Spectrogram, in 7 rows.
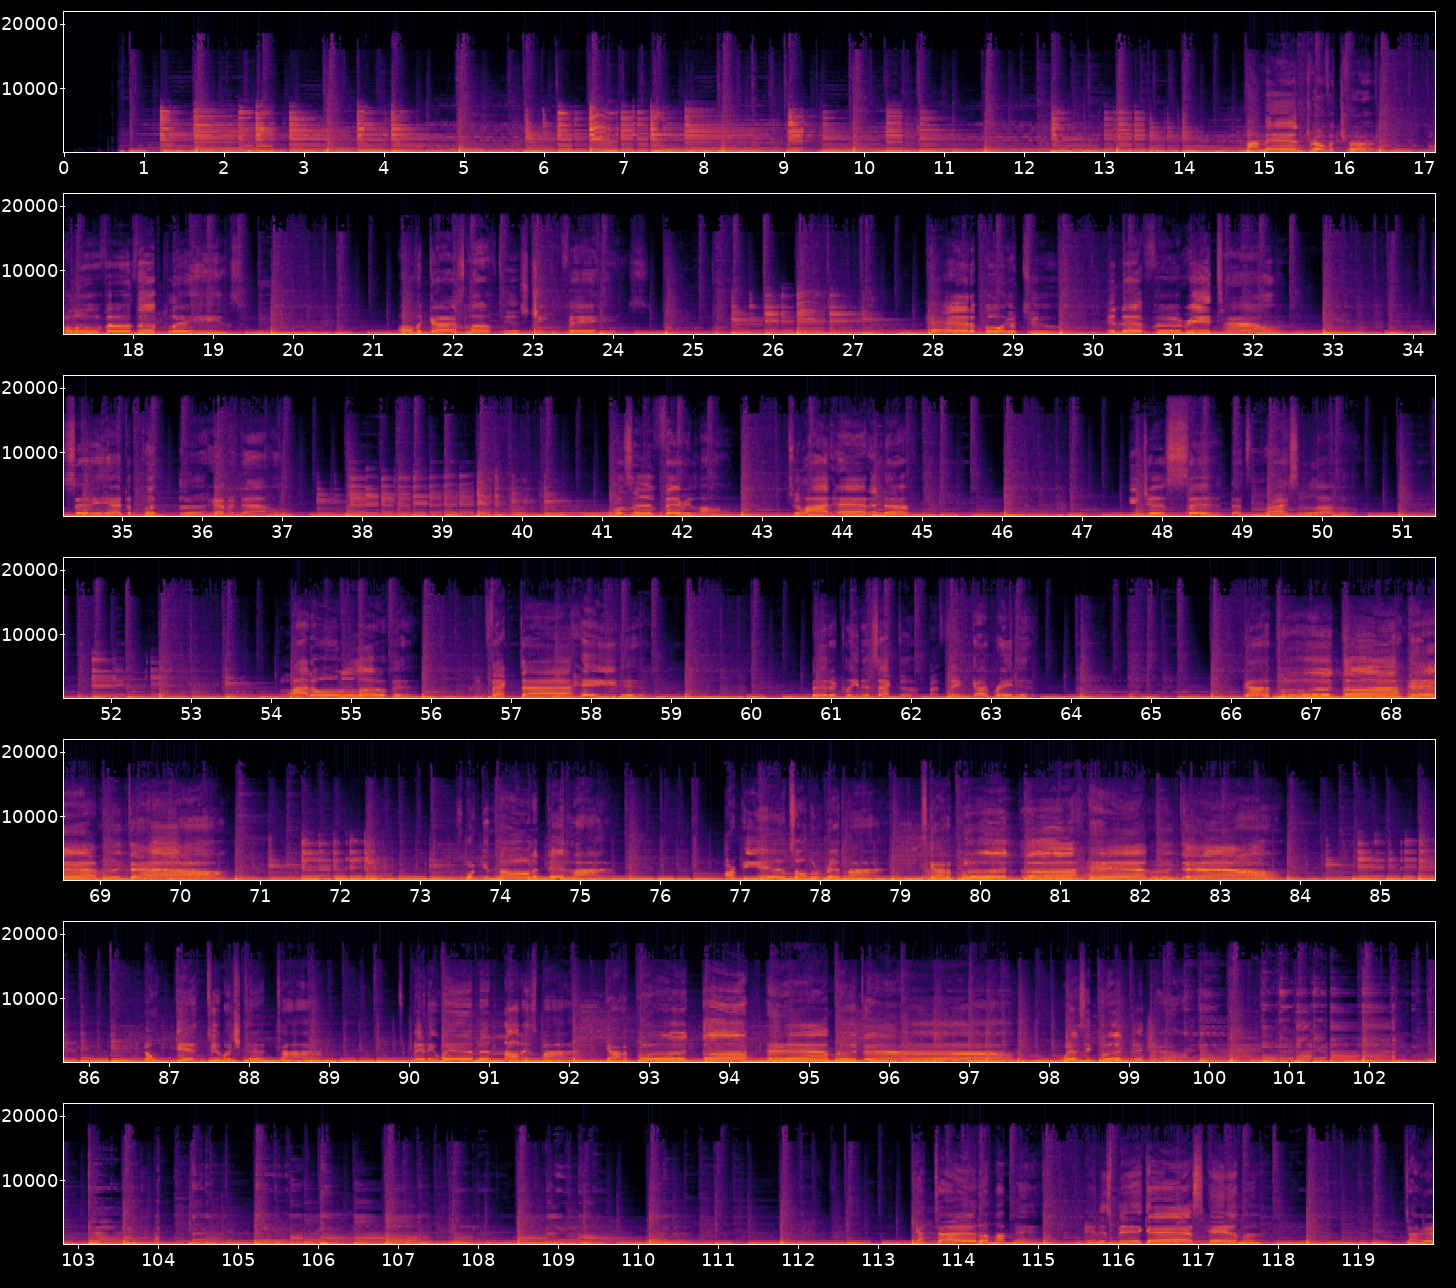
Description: Originally intended for a female vocal that never came through.
BR-900 into Reaper (drums added via EZDrummer)
The strings sound really sweet here!
The harmonies on the chorus are so lush, and the instrumentation is so nicely panned and balanced.
oh .... and I love the sound of the acoustic guitars !
Great vocal and harmonies.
